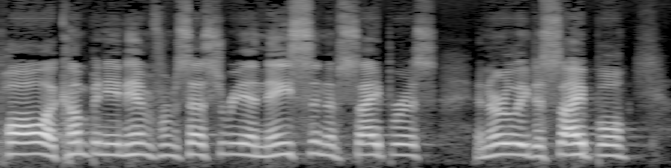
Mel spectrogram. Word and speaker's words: Mnason: And so it's interesting, Mnason, the M is silent.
